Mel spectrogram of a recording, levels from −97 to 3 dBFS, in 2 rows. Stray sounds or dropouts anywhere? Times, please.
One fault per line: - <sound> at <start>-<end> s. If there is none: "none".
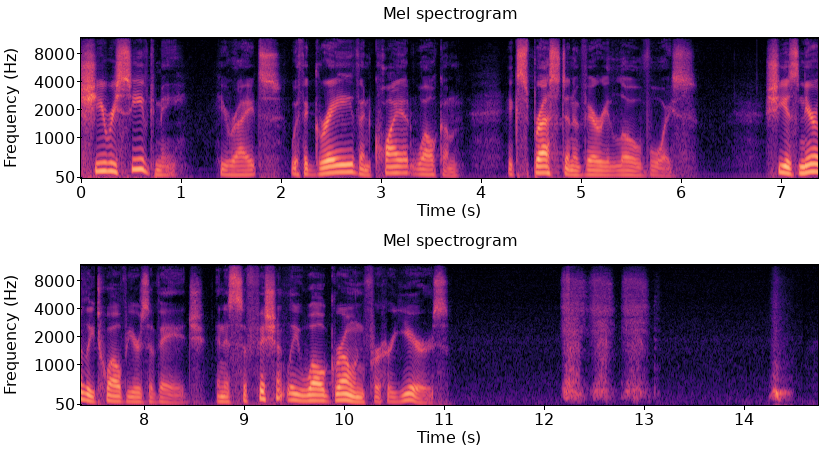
- sniff at 12.2-13.2 s
- whoosh at 14.2-14.5 s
